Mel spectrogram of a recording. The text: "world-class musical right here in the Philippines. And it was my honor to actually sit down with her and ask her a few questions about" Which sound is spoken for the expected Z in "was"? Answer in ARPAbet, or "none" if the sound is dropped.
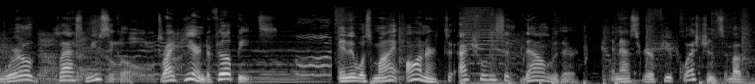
Z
